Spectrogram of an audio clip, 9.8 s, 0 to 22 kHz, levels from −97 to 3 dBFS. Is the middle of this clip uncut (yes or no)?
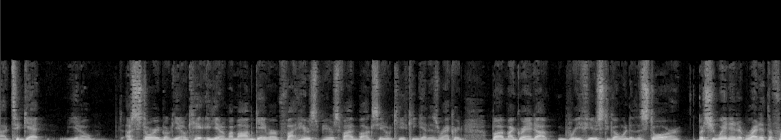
yes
